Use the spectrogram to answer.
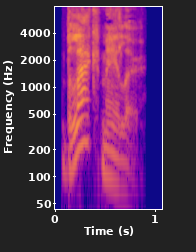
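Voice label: "blackmailer", British English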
